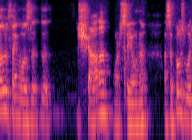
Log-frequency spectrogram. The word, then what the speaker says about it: Siona: Shall we go with Shana or try and keep it at Siona?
